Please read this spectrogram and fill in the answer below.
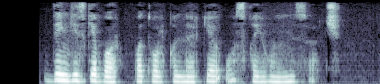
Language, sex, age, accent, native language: Uzbek, female, 19-29, Toshkent viloyati, Uzbek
